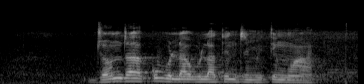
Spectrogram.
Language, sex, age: Tsonga, male, 18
